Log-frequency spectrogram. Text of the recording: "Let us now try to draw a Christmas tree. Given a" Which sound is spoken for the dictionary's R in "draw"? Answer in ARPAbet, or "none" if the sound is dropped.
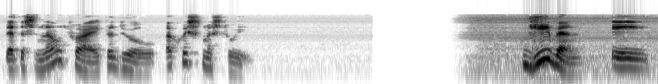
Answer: none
